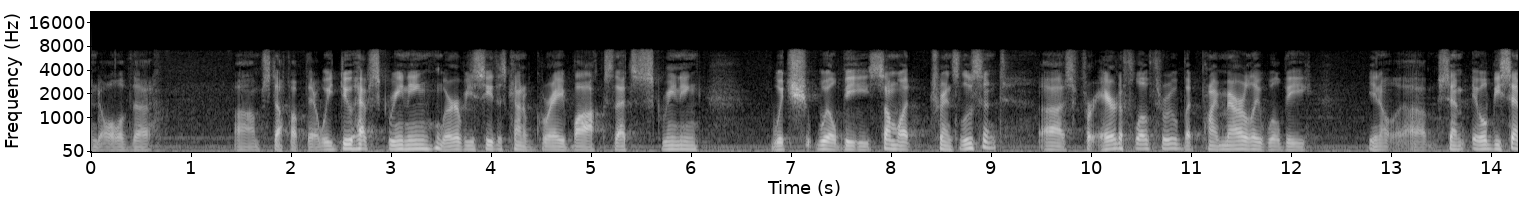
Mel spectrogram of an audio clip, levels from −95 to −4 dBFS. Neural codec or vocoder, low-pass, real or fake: vocoder, 22.05 kHz, 80 mel bands, Vocos; 7.2 kHz; fake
